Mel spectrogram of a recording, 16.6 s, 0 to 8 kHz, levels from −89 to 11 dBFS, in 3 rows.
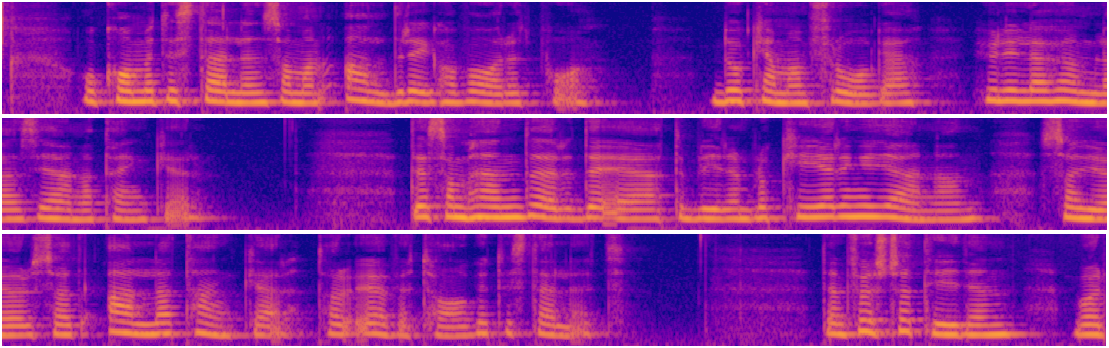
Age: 30-49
